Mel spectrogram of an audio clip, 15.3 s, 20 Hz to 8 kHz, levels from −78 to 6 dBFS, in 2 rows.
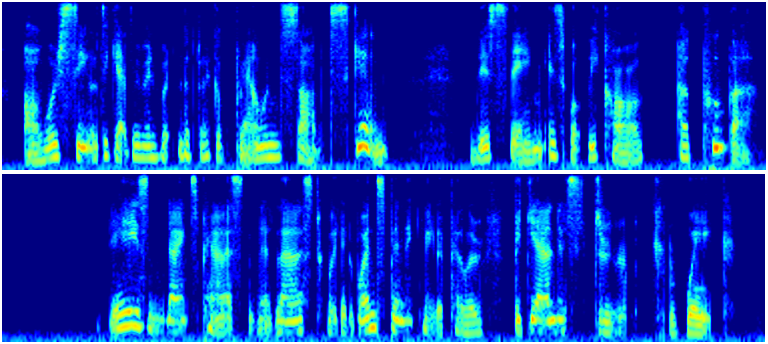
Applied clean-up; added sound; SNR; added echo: neural diffusion model UNIVERSE++.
